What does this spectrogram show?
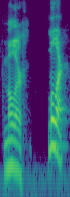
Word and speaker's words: Mueller: I guess just a pronunciation check. Robert Mueller. Mueller.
